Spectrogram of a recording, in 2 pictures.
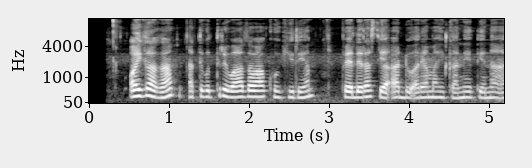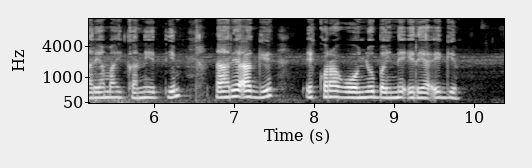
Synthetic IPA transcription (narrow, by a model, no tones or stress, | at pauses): ɔiɣaɣaateɣotiɾewaðɔwakoɣiɾeafɛdɛɾasiaʔadoaɾeamahikanetiɛnaːɾeamahikaneːtiɛnaːɾeaːɡeː | kɔɾaɣɔɲobaineʔeɾeaʔeɡe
